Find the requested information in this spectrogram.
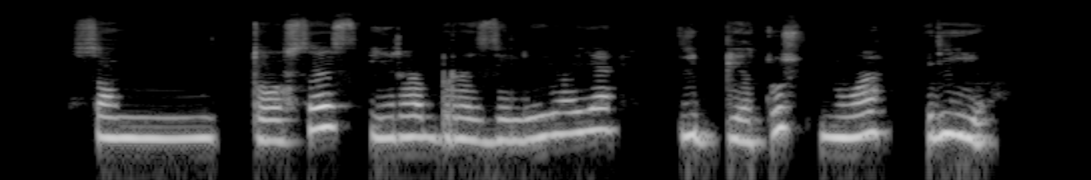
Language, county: Lithuanian, Šiauliai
